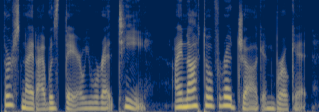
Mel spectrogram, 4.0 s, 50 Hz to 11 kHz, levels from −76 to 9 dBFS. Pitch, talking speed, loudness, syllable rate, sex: 180 Hz, 270 wpm, -17 LUFS, 6.5 syllables/s, female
